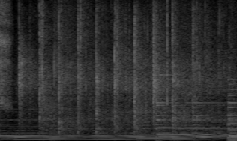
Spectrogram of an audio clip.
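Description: An audience applauds the Lord God during a sermon, a steady patter of overlapping claps lasting a few seconds over a sustained low musical drone, growing slightly louder at the end.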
